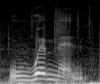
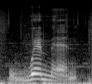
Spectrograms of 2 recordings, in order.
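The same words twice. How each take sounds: No difference in how they are said.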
